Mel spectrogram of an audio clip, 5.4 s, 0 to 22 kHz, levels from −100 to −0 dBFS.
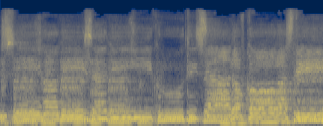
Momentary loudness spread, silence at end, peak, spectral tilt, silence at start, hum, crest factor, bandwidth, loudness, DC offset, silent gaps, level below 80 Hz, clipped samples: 2 LU; 0 s; -8 dBFS; -5.5 dB/octave; 0 s; none; 12 dB; 16 kHz; -21 LUFS; under 0.1%; none; -60 dBFS; under 0.1%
